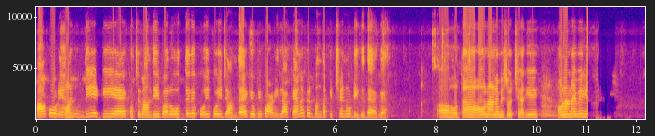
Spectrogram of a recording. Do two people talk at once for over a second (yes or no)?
no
